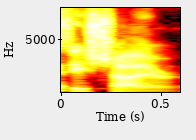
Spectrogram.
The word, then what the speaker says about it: Cheshire: Tama ba ang pag-pronounce, sir? Cheshire, okay.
